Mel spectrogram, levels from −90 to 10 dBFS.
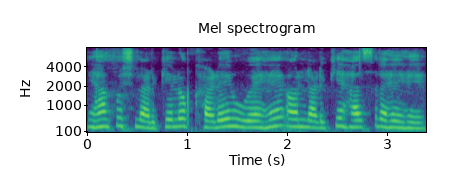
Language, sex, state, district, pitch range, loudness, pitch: Hindi, female, Chhattisgarh, Sarguja, 225-260 Hz, -15 LUFS, 245 Hz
